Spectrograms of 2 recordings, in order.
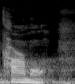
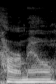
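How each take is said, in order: First: It is said the local Indiana way. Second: It is said the way most other regions say it.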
